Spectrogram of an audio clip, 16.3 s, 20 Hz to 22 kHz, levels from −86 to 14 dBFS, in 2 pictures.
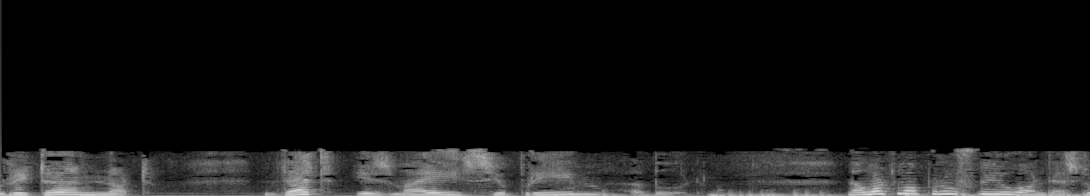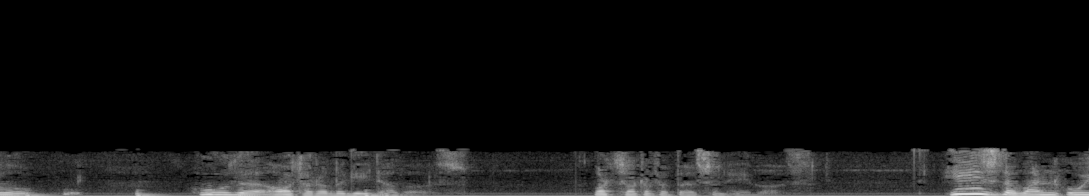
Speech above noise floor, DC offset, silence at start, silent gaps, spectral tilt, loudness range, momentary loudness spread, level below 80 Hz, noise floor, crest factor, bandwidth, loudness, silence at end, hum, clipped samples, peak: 25 dB; under 0.1%; 0 s; none; -7.5 dB/octave; 10 LU; 19 LU; -38 dBFS; -39 dBFS; 14 dB; 5.4 kHz; -14 LUFS; 0 s; none; under 0.1%; 0 dBFS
